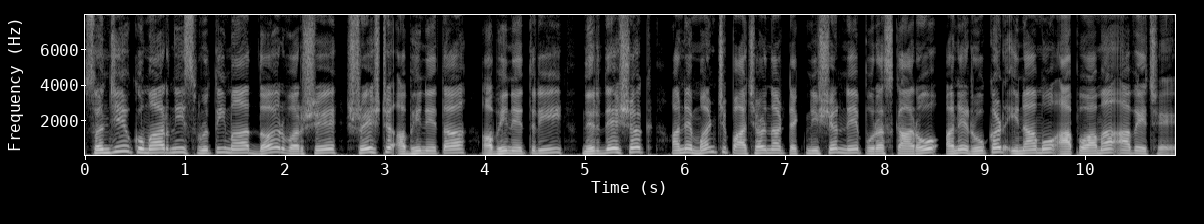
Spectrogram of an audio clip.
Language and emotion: Gujarati, neutral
